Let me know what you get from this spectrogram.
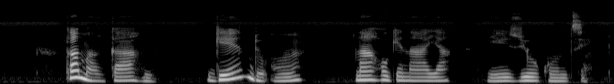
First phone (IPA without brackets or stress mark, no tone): k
